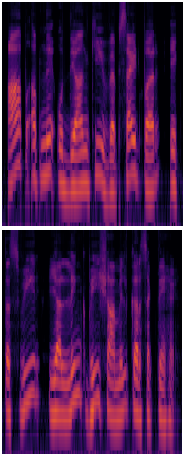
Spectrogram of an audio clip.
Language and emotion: Hindi, neutral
